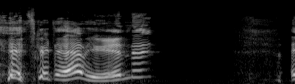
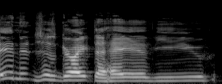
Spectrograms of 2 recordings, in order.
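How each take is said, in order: First: High-pitched, "isn't it" stretched into a rising question; questioning welcome. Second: Slow and drawn out, stretching "great" and "have you"; exaggerated welcome. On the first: Acted. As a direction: lilt it up high, swinging "isn't it" upward. Replays own questioning welcome. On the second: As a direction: drag every word out in a hammed-up welcome.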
